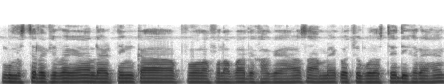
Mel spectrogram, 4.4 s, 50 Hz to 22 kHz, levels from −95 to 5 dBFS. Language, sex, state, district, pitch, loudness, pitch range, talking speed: Hindi, male, Delhi, New Delhi, 120 Hz, -16 LUFS, 120-125 Hz, 245 wpm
